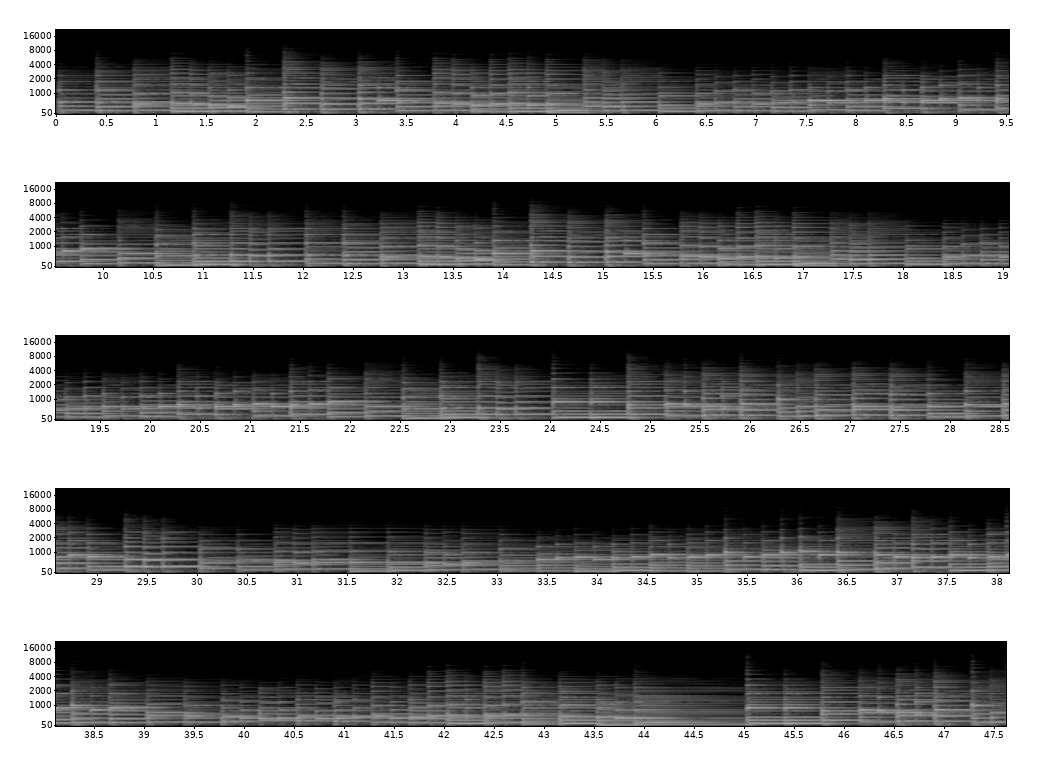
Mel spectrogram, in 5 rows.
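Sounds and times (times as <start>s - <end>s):
piano bourree: 0.0s - 47.6s.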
